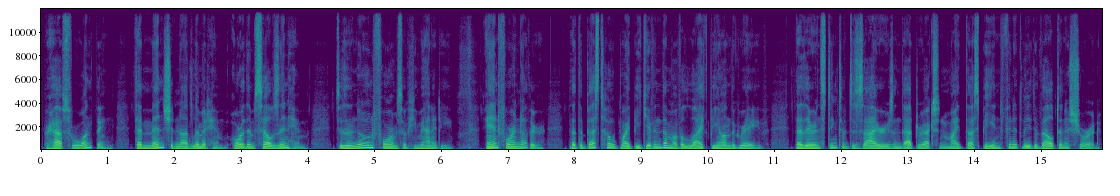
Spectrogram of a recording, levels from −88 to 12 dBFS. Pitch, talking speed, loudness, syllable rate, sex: 140 Hz, 190 wpm, -17 LUFS, 5.8 syllables/s, male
